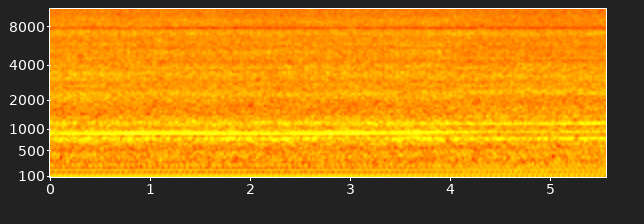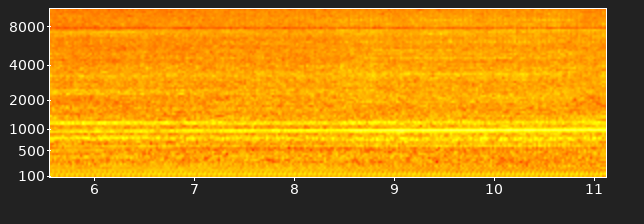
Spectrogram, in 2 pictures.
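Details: Onan generator on a cold day, with a steady, fast drone and constant hum, no dips, well above normal idle; outlets read 160–170 volts and the stator about 18 volts, and the owner thinks idle is too fast and won't adjust down.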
